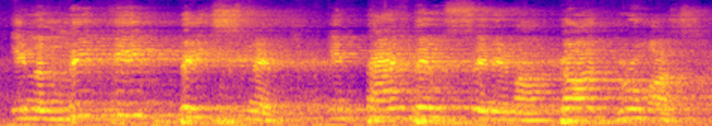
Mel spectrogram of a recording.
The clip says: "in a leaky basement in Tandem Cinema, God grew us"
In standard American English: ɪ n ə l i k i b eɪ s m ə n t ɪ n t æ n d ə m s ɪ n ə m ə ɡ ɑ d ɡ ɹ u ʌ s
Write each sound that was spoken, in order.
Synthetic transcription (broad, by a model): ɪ n ə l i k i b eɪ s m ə t ɪ n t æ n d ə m s ɪ n ə m ə ɡ ɑ d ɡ ɹ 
